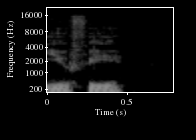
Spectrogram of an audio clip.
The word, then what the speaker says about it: Yuffie: I think it's probably Yuffie. I pronounce it Yuffie because of the musical artist Uffie.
